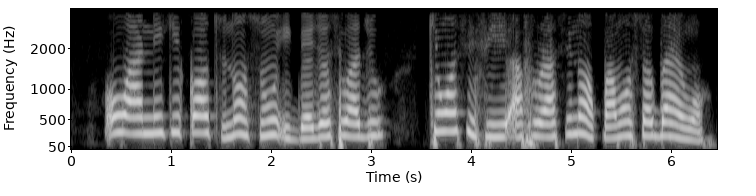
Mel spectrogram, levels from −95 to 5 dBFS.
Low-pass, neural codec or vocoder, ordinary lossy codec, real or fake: 3.6 kHz; none; none; real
